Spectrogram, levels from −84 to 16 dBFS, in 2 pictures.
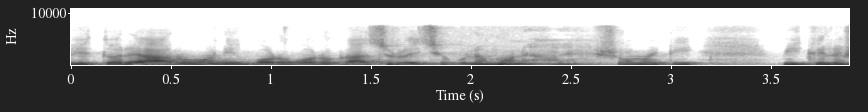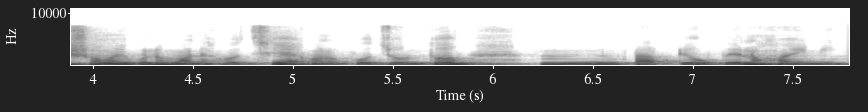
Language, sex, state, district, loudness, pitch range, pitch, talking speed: Bengali, female, Jharkhand, Sahebganj, -18 LUFS, 185-225 Hz, 205 Hz, 175 wpm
